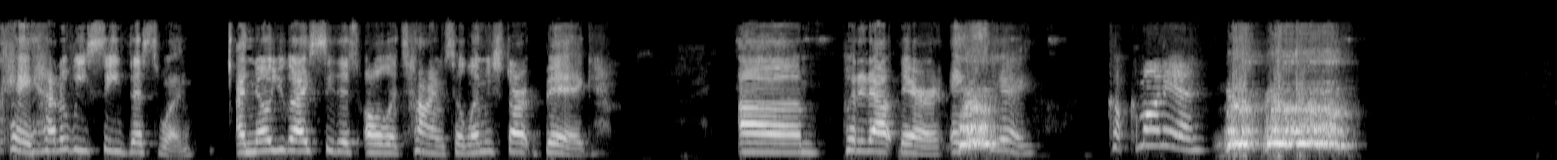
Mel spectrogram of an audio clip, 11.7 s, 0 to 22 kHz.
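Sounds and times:
speech: 0.0 - 4.6, 5.5 - 10.1
dog howling: 9.2 - 10.2.

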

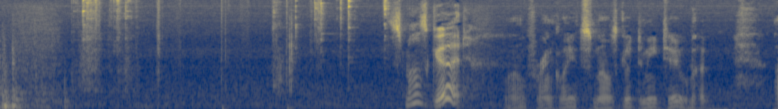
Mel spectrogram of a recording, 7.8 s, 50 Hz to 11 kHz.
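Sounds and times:
metal silverware clinking as a drawer is rummaged through: 0.7 - 1.5, 2.7 - 4.0
speech: 4.0 - 7.7.

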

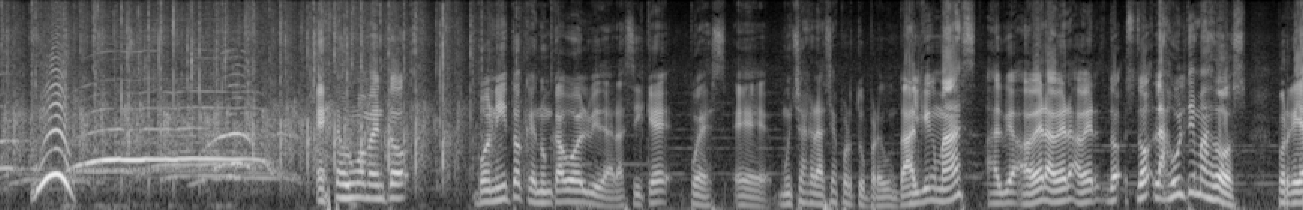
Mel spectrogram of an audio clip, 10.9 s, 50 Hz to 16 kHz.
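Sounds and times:
live audience yelling: 0.0 - 2.4
live audience whooping: 0.0 - 3.5
live audience clapping: 0.0 - 4.8
speech: 0.3 - 0.8, 2.6 - 10.8.

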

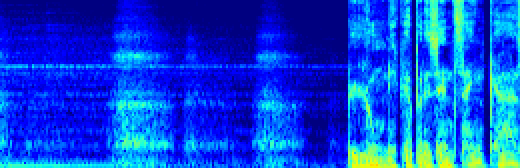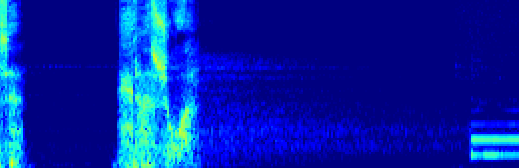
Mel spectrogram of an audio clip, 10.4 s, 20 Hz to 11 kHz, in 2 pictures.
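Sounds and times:
man breathing heavily and breathlessly: 0.0 - 3.5
speech: 3.5 - 5.5, 6.4 - 7.2.

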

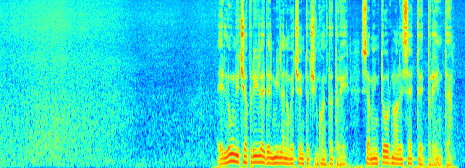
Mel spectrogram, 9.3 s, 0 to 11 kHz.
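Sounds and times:
sea waves washing onto a sandy beach: 0.0 - 7.3
speech: 4.3 - 9.2.

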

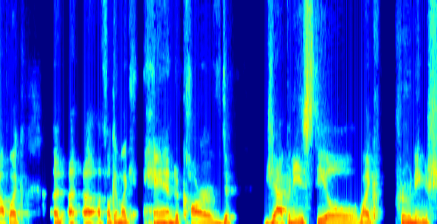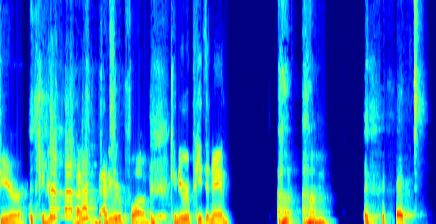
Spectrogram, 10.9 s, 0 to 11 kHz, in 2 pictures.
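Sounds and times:
speech: 0.0 - 10.8
laughter: 0.1 - 1.4, 5.8 - 7.8
throat clearing from phlegm after drinking beer: 0.7 - 1.4, 9.0 - 9.6.

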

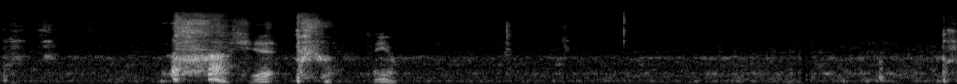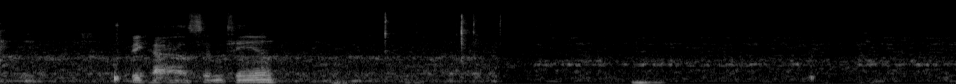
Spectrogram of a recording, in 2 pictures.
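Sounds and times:
quiet hum: 0.0 - 19.1
harsh raspy coughs: 1.6 - 2.4, 3.0 - 3.4
speech: 2.1 - 4.1, 10.9 - 12.4
faint clicks: 13.3 - 16.6.

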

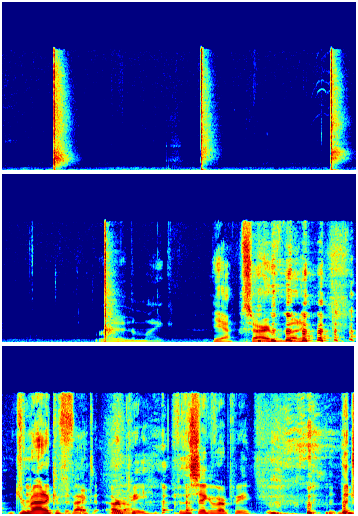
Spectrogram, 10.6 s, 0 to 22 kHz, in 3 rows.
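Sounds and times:
slow loud hand claps: 0.5 - 0.9, 2.0 - 2.2, 3.3 - 3.6
speech: 4.5 - 10.5
laughter: 6.0 - 10.5.

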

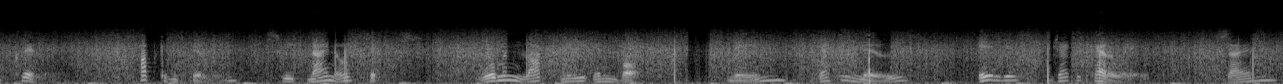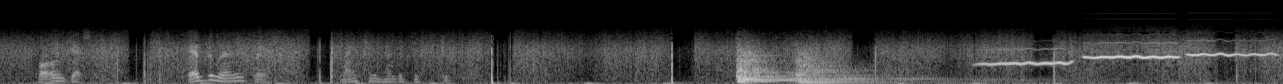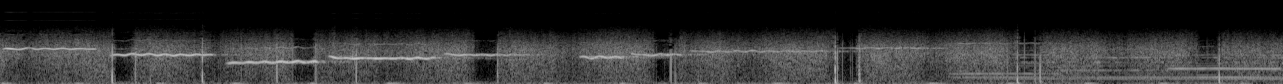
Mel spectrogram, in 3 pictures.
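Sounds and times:
speech: 0.2 - 0.6, 1.4 - 4.0, 4.8 - 6.5, 7.3 - 9.2, 9.8 - 11.6, 12.2 - 14.1, 14.7 - 17.6
soft instrumental accompaniment: 20.2 - 23.4, 35.2 - 38.4
lone whistler whistling a slow wavering melody: 22.5 - 30.6, 31.5 - 35.7.

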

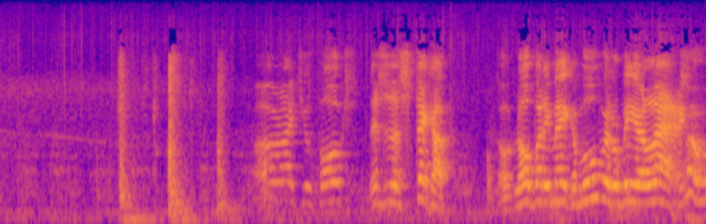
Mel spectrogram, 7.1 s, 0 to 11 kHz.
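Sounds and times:
door bursting open with a bang: 1.2 - 2.5
heavy thud: 1.2 - 2.5
speech: 2.9 - 7.0.

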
